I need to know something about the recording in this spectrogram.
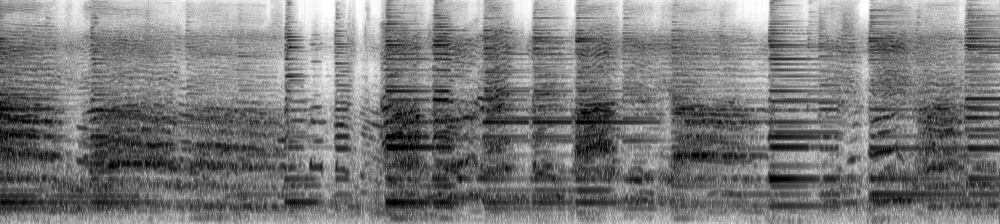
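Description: A children's choir singing together, in phrases of held notes with short breaks between lines.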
